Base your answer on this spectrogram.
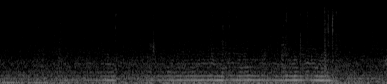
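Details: Inside an opened beehive on a sunny, slightly windy day, honey bees move about: continuous low hum with a clearer buzzing tone swelling in the second half, plus faint crackling movement.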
